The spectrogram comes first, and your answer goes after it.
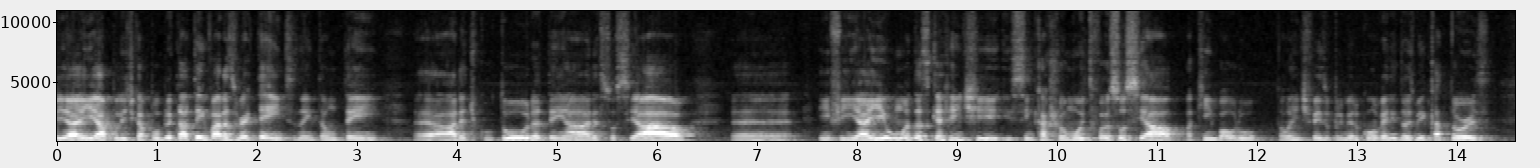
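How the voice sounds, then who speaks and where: The pitch swings very widely at a moderate pace. Room echo is audible. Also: man. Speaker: podcast host, social entrepreneur. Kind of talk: casual interview. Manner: halting, many repetitions.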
